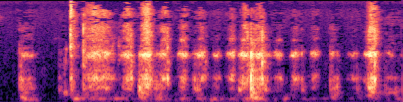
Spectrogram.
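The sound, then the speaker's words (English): Writing is erased from a board during a lecture with quick, scratchy strokes in an uneven rhythm. The rubbing is faint and lasts about three seconds. “I'm going to erase.”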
